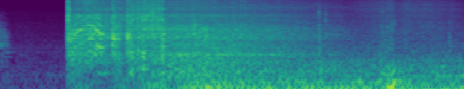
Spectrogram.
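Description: A car engine cranks and catches abruptly after a brief silence, then settles into a steady, loud idle with a low rhythmic rumble.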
